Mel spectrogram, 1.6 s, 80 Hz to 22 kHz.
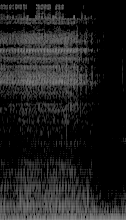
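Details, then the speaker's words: Porsche 944 windshield wiper motor, previously seized, after disassembly, cleaning and rebuild, bench-tested on high, higher and low speed: small electric motor hums with an even whir, no grinding or knocking, working normally. "She works, as you can see, so it's totally doable even if it's in that bad a shape."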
